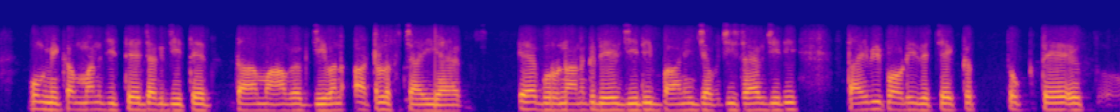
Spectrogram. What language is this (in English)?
Punjabi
